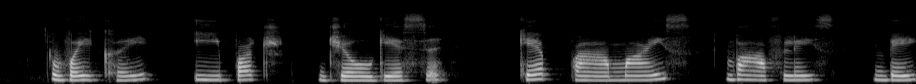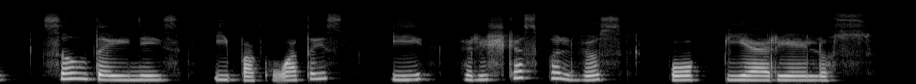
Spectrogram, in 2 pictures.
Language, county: Lithuanian, Klaipėda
